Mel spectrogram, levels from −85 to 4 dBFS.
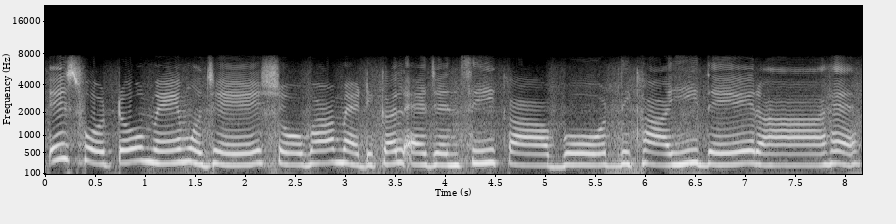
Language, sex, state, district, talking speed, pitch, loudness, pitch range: Hindi, male, Madhya Pradesh, Umaria, 95 wpm, 260 Hz, -10 LUFS, 240-275 Hz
